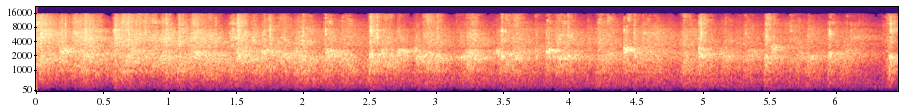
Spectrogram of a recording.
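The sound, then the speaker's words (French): Steady, dense applause from a church audience acclaiming the Lord: many hands clap in a continuous wash that holds an even loudness from start to finish. “Est-ce qu'on peut acclamer le Seigneur pour Dieu?”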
